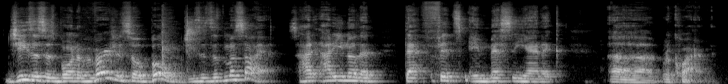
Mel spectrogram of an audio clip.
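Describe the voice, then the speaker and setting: A man's voice: on the high side, big pitch swings, moderate pace, roomy sound. A man hosting an online debate panel who presses his point with repeated, probing questions. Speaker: debate host.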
